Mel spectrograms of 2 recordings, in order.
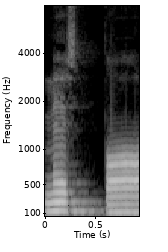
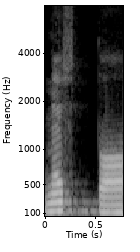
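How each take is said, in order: The two takes are said the same way.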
